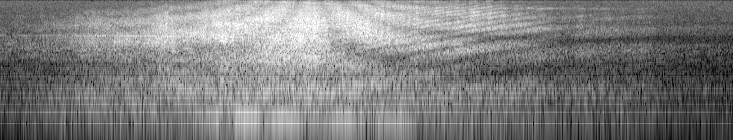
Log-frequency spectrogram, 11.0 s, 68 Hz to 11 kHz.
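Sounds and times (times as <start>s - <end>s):
plane flyover: 0.0s - 10.9s.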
